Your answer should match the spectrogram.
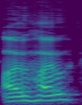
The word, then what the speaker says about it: Ojo: It's actually pronounced, if you watch the trailer and listen to the guy, he pronounces it the OHO.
